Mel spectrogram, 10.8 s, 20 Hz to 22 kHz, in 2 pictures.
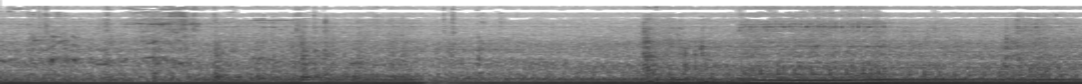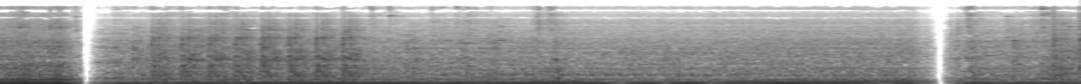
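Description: Tata Hitachi EX110 excavator's diesel engine running steadily as the machine digs. About four to five seconds in, its note dips and recovers under load. The sound cuts out abruptly twice.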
